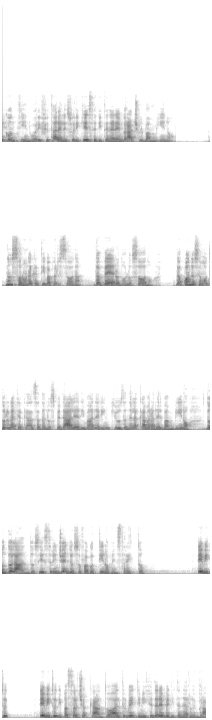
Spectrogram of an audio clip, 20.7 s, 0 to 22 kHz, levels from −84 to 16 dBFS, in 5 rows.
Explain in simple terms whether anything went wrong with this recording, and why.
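Something did go wrong, at about 16.72 seconds. A stream segment repeated: the player fetched or queued the same chunk of the stream twice, so one second of sound, from 16.72 to 17.72 s, plays again right after it first played. At the point where the playback jumps back, a brief blip can be heard, because the sound is cut mid-flow and restarted. The clip ends up one second longer than it should be.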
